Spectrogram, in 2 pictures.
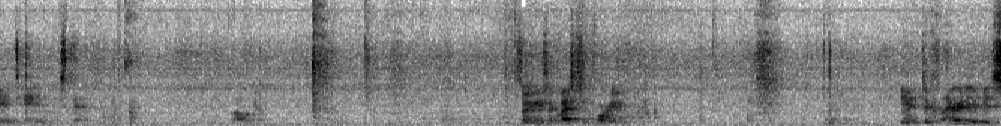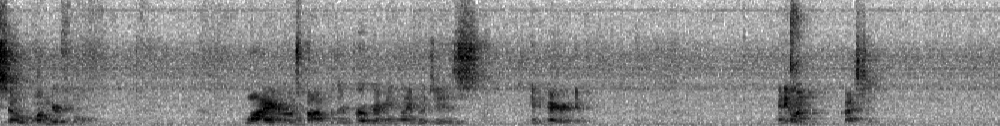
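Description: A man speaks calmly to an audience, pausing between phrases.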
